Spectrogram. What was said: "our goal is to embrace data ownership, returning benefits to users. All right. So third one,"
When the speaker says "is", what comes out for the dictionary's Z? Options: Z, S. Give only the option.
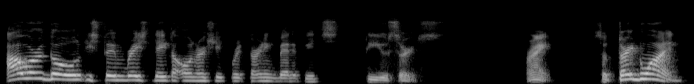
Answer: S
